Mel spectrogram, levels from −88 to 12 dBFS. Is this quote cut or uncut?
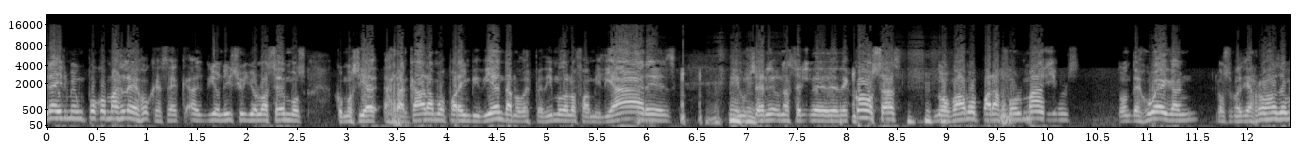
uncut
